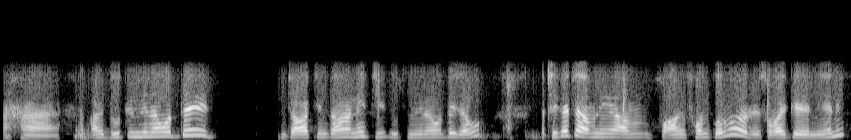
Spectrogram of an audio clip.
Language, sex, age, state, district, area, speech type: Bengali, male, 18-30, West Bengal, Jhargram, rural, conversation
